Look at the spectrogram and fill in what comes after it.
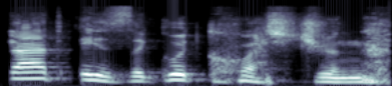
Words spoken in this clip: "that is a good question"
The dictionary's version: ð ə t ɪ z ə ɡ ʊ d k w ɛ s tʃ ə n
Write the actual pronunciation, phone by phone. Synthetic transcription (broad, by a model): ð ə t ɪ z ə ɡ ʊ d k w ɛ s tʃ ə n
